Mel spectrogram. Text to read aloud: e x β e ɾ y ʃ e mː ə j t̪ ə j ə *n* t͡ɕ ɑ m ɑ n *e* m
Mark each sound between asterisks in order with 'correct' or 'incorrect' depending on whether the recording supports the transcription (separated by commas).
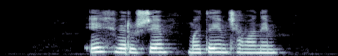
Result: incorrect, correct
